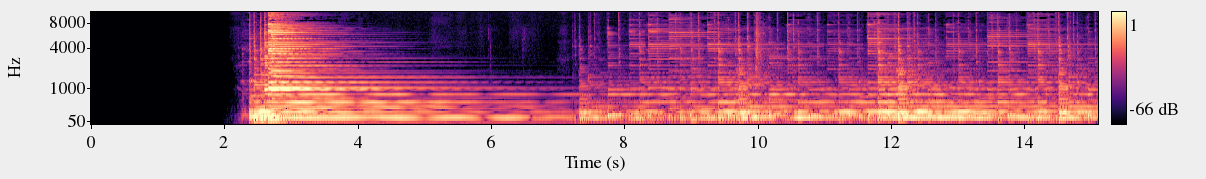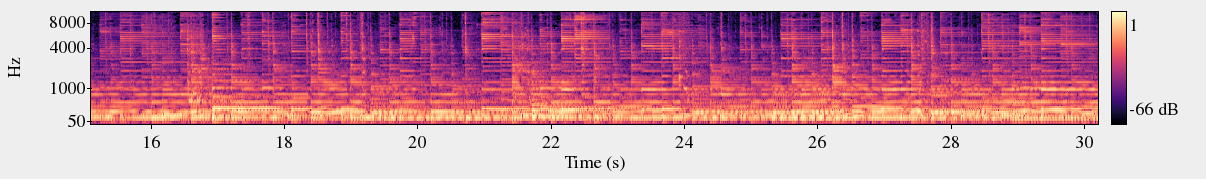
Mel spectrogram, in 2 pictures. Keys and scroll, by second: 0.8 Escape, 2.6-3.3 typing, 4.4-6.3 typing, 9.8-14.7 typing, 15.4 ctrl+z, 19.5-20.3 typing, 22.5 l, 25.2-25.7 typing, 25.8 Return, 26.9 e, 28.7 l, 29.4 Escape.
